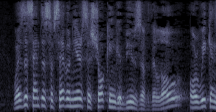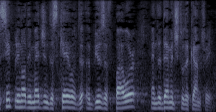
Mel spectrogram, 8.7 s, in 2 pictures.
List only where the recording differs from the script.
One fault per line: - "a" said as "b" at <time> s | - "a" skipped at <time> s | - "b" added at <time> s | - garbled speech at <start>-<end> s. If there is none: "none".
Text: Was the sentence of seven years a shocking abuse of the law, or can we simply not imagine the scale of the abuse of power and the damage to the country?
none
